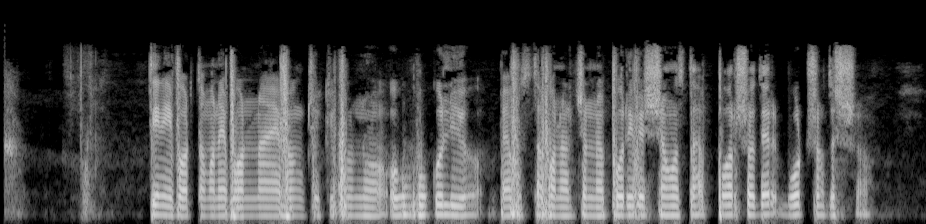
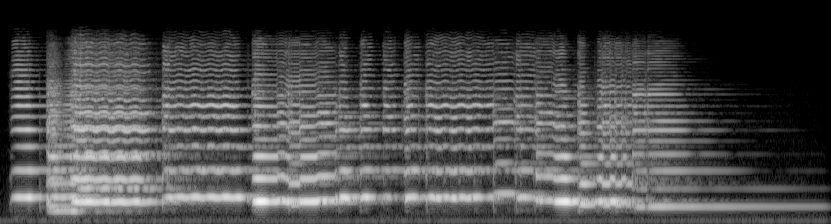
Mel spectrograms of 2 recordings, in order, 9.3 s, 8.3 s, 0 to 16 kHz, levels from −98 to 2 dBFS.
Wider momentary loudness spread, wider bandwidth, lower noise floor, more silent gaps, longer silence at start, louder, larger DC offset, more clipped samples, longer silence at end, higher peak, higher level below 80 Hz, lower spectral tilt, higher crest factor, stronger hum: second, 9 LU vs 13 LU; about the same, 7.8 kHz vs 8.4 kHz; first, -59 dBFS vs -47 dBFS; neither; about the same, 0.05 s vs 0.1 s; about the same, -18 LUFS vs -18 LUFS; neither; neither; second, 0.55 s vs 0.75 s; about the same, -2 dBFS vs 0 dBFS; first, -54 dBFS vs -66 dBFS; first, -5 dB/octave vs -3 dB/octave; about the same, 18 dB vs 18 dB; neither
